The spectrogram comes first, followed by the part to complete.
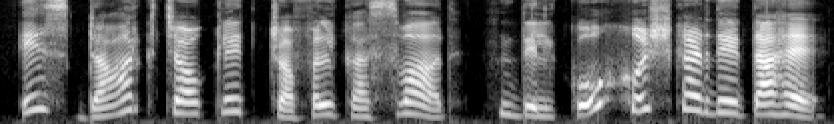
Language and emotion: Hindi, happy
